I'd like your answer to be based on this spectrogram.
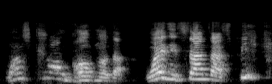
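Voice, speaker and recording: Husky, high-pitched Nigerian male host. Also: big pitch swings, moderate pace, a bit bright. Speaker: talk show host. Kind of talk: moderating a political discussion. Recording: muffled, distant-sounding studio talk.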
